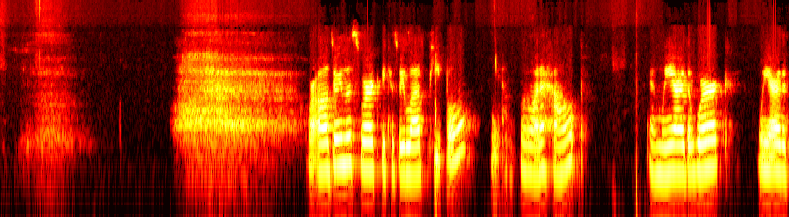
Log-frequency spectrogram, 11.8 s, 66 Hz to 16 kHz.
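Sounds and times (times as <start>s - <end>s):
group taking a collective deep breath: 0.3s - 1.3s, 2.6s - 4.6s
speech: 4.6s - 8.8s, 9.7s - 11.8s.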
